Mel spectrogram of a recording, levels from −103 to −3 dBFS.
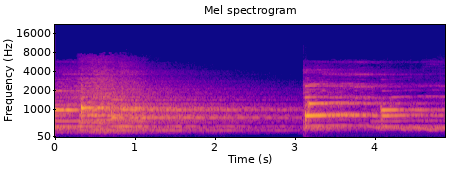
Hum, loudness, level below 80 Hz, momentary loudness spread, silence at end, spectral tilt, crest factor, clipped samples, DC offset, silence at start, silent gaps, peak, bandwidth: none; -33 LUFS; under -90 dBFS; 22 LU; 0 s; -4 dB/octave; 20 dB; under 0.1%; under 0.1%; 0 s; none; -14 dBFS; 7.4 kHz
